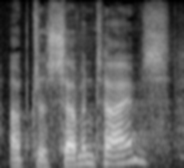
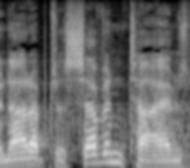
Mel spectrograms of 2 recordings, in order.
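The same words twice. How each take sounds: First: Up to seven times? lifted into a rising, hopeful question. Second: Seven held long and weighted, not up to seven times; stress on seven. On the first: Peter asking Jesus, hopeful rising question. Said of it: "how often should my brother sin against me". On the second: Jesus correcting Peter, weighted seven. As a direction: lean on seven as a firm correction. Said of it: "but Jesus says". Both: Retold or imitated.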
